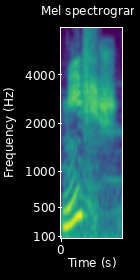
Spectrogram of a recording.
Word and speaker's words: niche: Niche? Yeah, niche. Rhymes with quiche?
